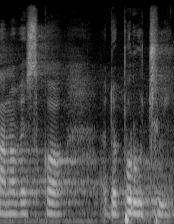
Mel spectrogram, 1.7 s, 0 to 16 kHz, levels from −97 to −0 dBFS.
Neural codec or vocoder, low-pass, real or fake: vocoder, 44.1 kHz, 128 mel bands every 256 samples, BigVGAN v2; 14.4 kHz; fake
